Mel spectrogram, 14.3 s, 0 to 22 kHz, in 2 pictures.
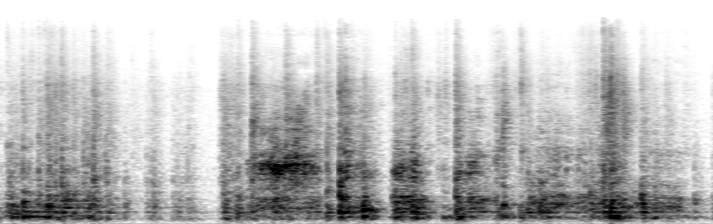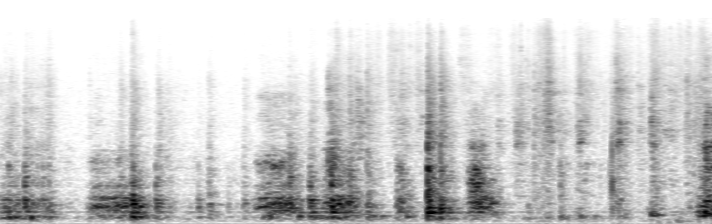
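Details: A 5-month-old Cardigan Welsh Corgi growls in low, rumbling bursts while fighting with a bowl, which clatters as it is knocked about.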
